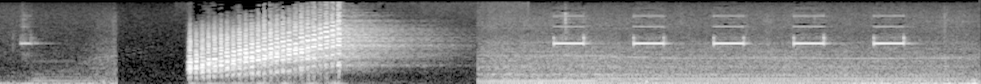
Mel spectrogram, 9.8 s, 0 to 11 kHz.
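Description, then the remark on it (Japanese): A 600-watt microwave oven beeps once, a rising whirring sweep follows, then the oven hums steadily while a series of short, evenly spaced electronic beeps sounds, as it heats pasta in a container for 10 minutes. No one speaks. “茹で時間は製品によって異なりますので、お使いの製品に表示されている茹で時間プラス3分を目安に電子レンジにかけましょう。”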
